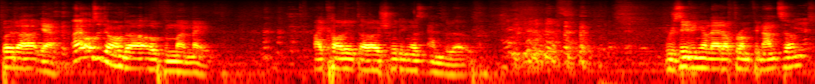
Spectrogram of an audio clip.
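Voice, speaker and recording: A young man from Austria with an Austrian accent, German his first language, performing a deadpan, self-mocking stand-up set with many fillers and restarts. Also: mid-range voice, slow pace, long pauses. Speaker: stand-up comedian. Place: comedy club stage. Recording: roomy club sound from a distant mic, loud crowd.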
